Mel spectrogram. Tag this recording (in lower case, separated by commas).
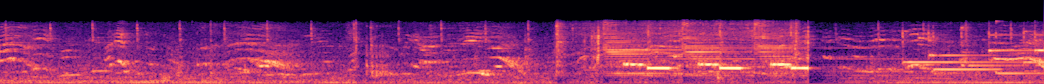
tick-tock, speech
